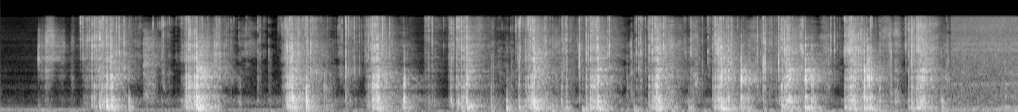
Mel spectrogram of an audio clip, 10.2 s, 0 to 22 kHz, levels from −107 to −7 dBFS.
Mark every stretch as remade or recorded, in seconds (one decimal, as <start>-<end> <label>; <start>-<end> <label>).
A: 0.0-1.0 remade; 1.0-4.1 recorded; 4.1-4.9 remade; 4.9-10.2 recorded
